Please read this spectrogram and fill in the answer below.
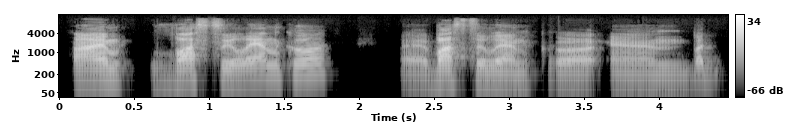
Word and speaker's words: Vasylenko: your first name obviously um don't bother everyone mispronounces it say i'm vasylenko baster and but call me andre nd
